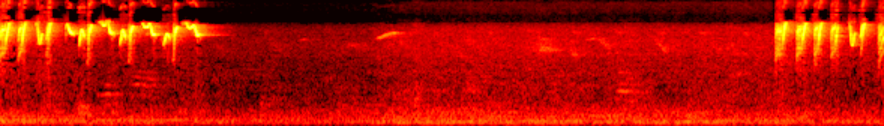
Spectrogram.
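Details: Singing olive-backed sunbird, called kowul, in gacor style: a dense, rapid, high twittering trill lasting over a second, a long quiet gap with one thin note, then the same fast buzzy trill again.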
